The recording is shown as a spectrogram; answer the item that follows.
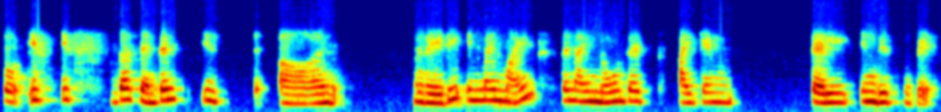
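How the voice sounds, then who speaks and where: A woman's voice: mid-range voice, steady tone, slow, pauses often, narrow, tinny audio. A woman who stammers, repeating words and sounds as she answers interview questions. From India. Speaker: interview guest. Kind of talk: conversational interview.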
